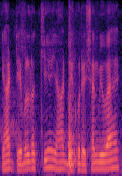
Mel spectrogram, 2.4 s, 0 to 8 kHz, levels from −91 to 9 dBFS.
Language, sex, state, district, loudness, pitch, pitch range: Hindi, male, Uttar Pradesh, Lucknow, -22 LUFS, 130 Hz, 120-135 Hz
